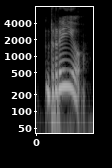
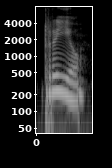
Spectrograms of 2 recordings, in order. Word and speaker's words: río: Another example is río, río, which means river. And again, it has 2 syllables because the I has the accent.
